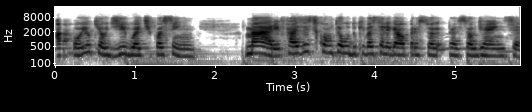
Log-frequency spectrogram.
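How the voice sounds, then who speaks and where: Noticeable background noise behind a woman at a moderate pace, her pitch fairly high with ordinary variation. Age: 20s. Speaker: medical student and digital influencer. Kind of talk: casual interview.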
